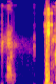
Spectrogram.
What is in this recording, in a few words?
Police Sheriff Dispatch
